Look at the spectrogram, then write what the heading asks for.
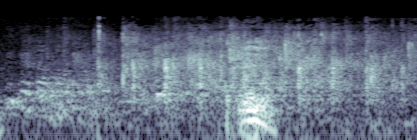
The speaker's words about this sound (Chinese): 拍大腿呢我也鼓掌呢。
